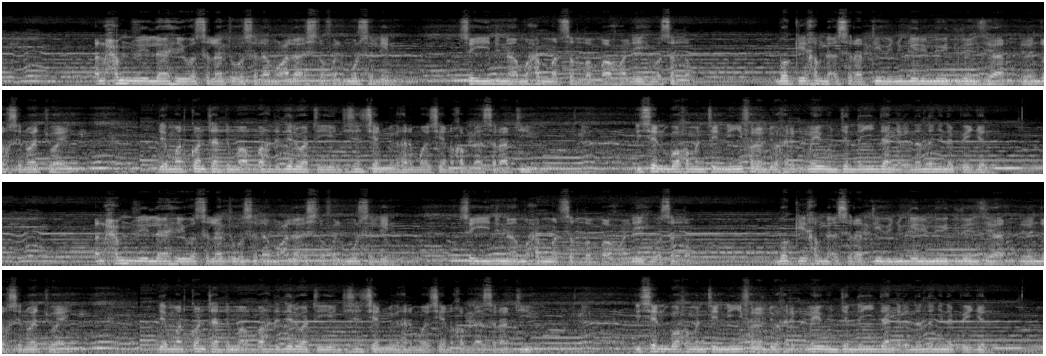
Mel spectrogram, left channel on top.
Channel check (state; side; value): noise; right; hum, 21 dB below the sound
